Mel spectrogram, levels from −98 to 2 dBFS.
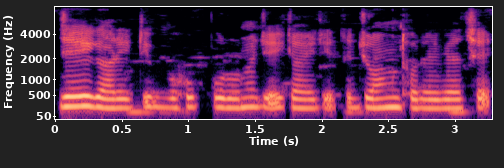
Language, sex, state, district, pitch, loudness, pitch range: Bengali, female, West Bengal, Kolkata, 210 Hz, -18 LUFS, 200-220 Hz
